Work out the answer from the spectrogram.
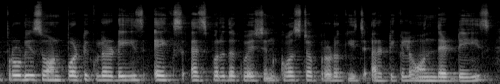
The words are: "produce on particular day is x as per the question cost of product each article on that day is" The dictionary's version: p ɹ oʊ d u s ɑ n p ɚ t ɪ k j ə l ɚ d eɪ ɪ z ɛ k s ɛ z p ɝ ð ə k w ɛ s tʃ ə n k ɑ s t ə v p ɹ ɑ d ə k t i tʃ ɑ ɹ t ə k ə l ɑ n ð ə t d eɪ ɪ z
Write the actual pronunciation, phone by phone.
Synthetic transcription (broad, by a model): p ɹ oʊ d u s ɑ n p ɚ t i k j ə l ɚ d eɪ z ɛ k s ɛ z f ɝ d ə k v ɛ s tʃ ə n k ɑ s t ə v p ɹ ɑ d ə k i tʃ ɑ ɹ t ə k ə l ɑ n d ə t d eɪ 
